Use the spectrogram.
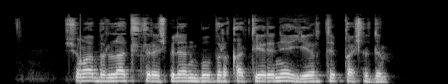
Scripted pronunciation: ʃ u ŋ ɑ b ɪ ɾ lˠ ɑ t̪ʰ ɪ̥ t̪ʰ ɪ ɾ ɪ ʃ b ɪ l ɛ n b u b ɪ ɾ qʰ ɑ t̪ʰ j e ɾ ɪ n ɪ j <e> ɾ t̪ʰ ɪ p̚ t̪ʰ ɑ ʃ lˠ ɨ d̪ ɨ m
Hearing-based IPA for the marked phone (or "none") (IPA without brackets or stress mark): e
